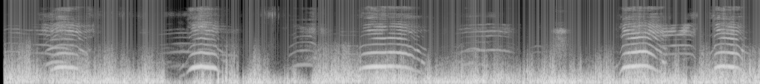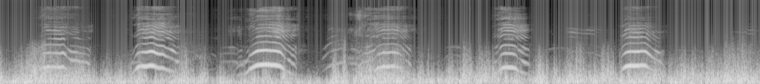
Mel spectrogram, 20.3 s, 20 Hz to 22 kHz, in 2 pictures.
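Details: A harp seal baby filmed at close range in 2019 calls again and again. Its bleating, wavering, arched cries come about every second or two over a steady low rumble of wind or surroundings.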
